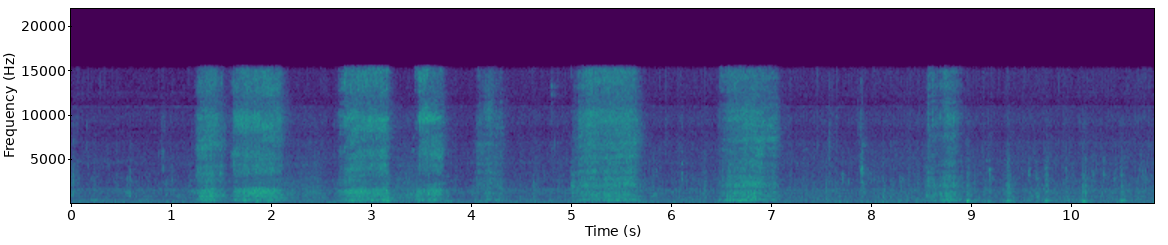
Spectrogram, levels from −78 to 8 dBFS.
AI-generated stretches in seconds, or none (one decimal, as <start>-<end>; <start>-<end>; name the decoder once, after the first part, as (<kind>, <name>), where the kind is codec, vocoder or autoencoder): none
